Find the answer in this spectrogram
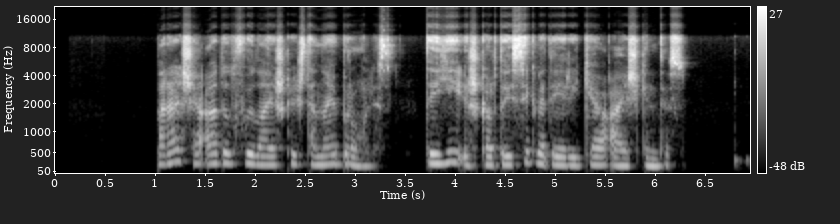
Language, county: Lithuanian, Vilnius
